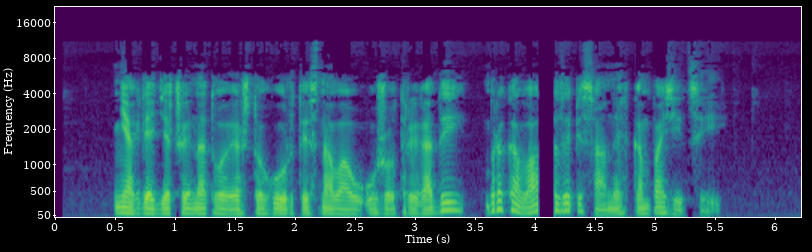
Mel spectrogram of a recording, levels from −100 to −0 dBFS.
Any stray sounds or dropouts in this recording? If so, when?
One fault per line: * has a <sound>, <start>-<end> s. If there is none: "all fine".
* has a dropout, 4.0-4.2 s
